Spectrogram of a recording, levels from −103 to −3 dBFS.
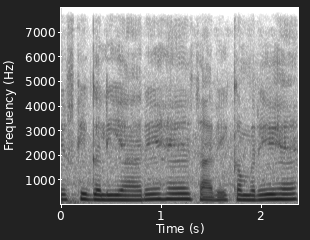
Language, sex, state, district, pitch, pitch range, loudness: Hindi, female, Uttar Pradesh, Etah, 200 Hz, 190-210 Hz, -21 LUFS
